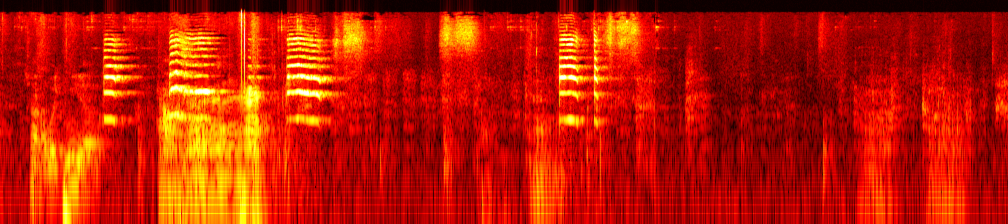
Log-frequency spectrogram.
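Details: German Shepherd indoors in a small room giving high, harmonic whining yelps in short bursts, alternating with low growly grumbles, while a person talks and gives commands over it.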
